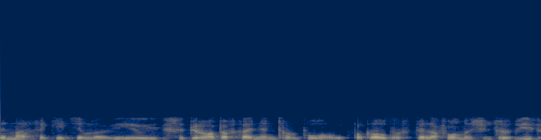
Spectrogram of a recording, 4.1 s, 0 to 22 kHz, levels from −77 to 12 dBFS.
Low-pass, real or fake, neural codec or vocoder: 3.6 kHz; fake; codec, 16 kHz, 1 kbps, FunCodec, trained on LibriTTS, 50 frames a second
